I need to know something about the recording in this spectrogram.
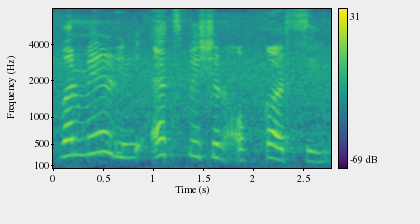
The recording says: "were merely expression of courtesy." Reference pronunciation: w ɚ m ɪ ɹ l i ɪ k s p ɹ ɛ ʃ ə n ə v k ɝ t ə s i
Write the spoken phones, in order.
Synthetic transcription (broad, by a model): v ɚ m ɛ ɹ l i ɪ k s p ɛ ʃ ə n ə p k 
